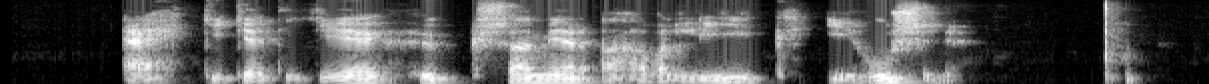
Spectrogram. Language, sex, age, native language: Icelandic, male, 30-39, Icelandic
